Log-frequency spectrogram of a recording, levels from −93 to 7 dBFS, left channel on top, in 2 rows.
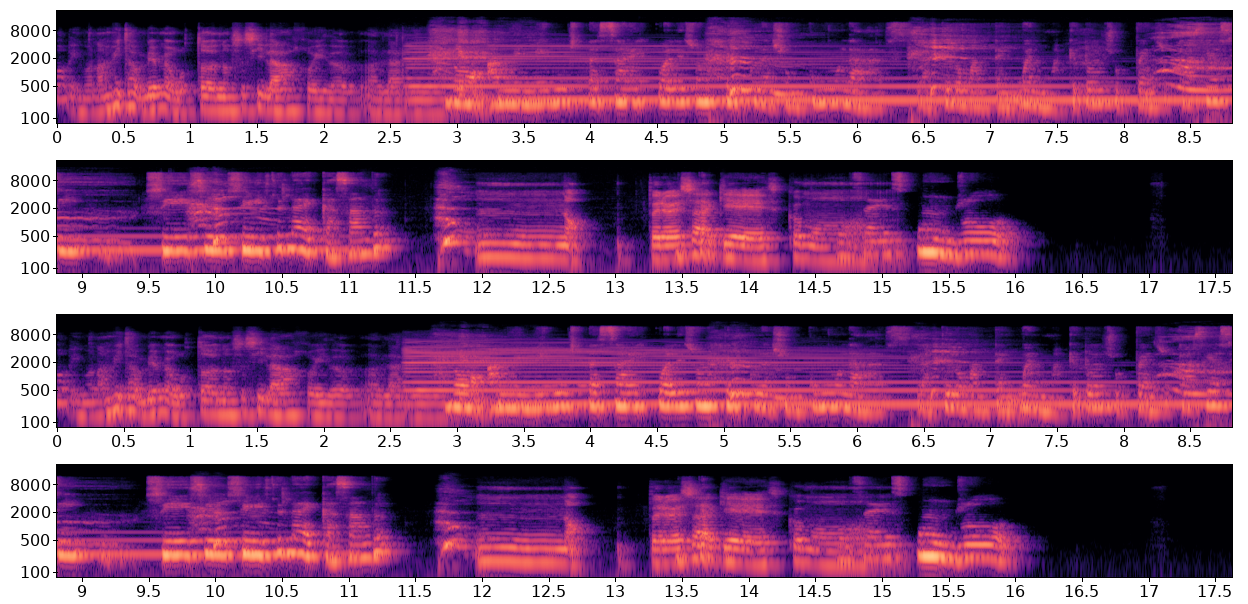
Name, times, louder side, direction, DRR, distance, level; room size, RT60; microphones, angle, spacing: voice 1, 0.0-2.9 12.0-12.8 13.3-15.1, left 2 dB, 40° left, 0.9 m, -28 dB
sound 1, 2.6-11.1, left 1 dB, 85° right, 0.8 m, -31 dB
sound 2, 2.8-3.6 4.3-4.4 4.9-5.9 6.4-7.8 8.1-10.7 11.7-12.2, left 5 dB, 90° left, 0.5 m, -31 dB
voice 2, 2.9-11.3 13.6-13.7 14.7-16.0, right 2 dB, ahead, 0.8 m, -23 dB
5.0 x 2.2 x 3.4 m
head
